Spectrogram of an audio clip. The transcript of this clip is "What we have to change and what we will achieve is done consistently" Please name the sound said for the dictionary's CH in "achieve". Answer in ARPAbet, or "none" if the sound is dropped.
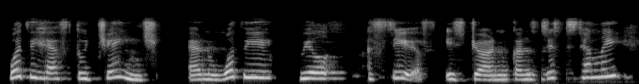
S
